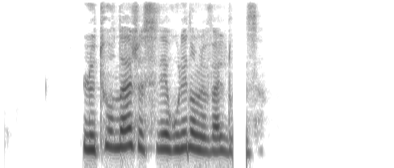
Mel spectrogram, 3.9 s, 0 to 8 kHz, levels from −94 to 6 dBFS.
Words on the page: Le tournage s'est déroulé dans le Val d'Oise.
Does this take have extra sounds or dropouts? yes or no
yes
